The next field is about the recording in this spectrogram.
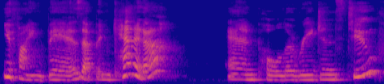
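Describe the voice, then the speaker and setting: A woman's voice: medium pitch, very animated, slow pace, a bit bright, reverberant, voice pushed down. A woman voicing an indignant male koala from a children's picture book, complaining emphatically in rhyme with an attempted Australian accent. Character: indignant male koala fed up with being called bear.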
